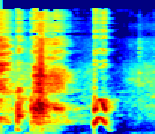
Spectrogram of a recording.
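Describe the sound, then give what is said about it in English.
A single sneeze: a quick, breathy burst followed by a short voiced catch, heard alone with no talk. “As I sneeze.”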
